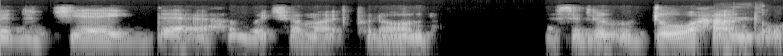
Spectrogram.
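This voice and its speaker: A woman speaks at a moderate pace. She has a British accent. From Britain. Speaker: crafter. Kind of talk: craft tutorial livestream.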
